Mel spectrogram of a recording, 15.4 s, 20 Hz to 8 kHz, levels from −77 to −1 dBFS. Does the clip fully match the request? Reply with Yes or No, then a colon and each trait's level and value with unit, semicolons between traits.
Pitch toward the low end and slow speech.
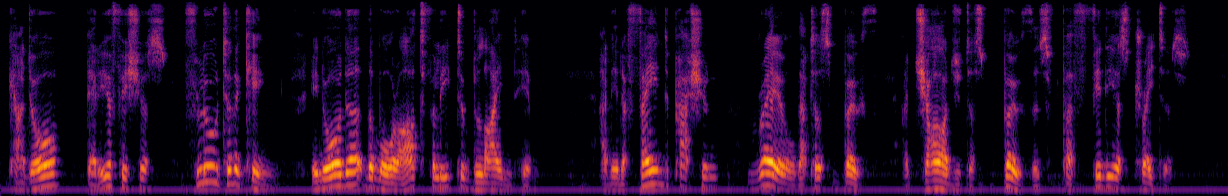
No: medium, 160 Hz; slow, 120 wpm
